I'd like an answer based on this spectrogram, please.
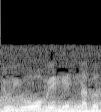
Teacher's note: وباقي القراء جيوبهن بضم الجيم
